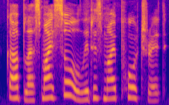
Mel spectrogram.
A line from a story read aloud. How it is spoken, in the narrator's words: Joe's cried out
